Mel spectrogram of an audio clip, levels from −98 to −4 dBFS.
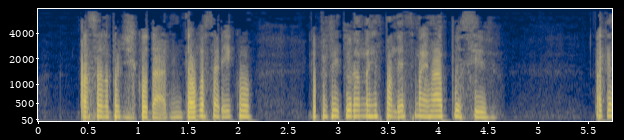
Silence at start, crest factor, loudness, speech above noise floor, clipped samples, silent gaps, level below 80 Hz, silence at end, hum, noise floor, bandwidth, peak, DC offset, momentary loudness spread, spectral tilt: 0.45 s; 24 dB; -25 LUFS; 40 dB; under 0.1%; none; -52 dBFS; 0 s; none; -65 dBFS; 7.4 kHz; -2 dBFS; under 0.1%; 7 LU; -7.5 dB/octave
